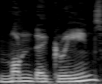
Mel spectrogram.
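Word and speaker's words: mondegreens: We were chuckling about, I think the right way to say it is Mondo Greens, when we mishear the lyrics of songs.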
